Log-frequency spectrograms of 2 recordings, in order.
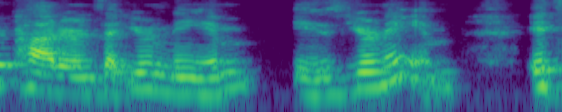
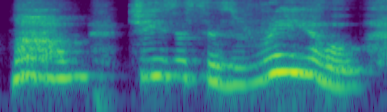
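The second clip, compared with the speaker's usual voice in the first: put-on higher, slow, amazed young woman's voice; imitating daughter; 8 semitones higher, slower than usual. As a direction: play the thrilled daughter calling her mom. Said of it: "she's like".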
